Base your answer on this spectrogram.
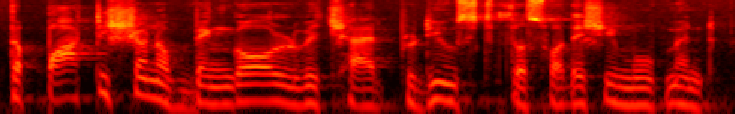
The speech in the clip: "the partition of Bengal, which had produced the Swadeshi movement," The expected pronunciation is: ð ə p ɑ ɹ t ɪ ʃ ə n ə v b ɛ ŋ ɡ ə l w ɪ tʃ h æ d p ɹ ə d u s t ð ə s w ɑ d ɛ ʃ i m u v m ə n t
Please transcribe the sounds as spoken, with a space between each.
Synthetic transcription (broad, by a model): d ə p ɑ ɹ t ɪ ʃ ə n ə v b ɛ ŋ ɡ ə l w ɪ tʃ h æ d p ɹ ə d u s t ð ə s w ɑ d ɛ ʃ i m u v m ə n t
